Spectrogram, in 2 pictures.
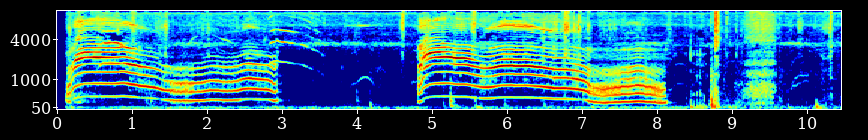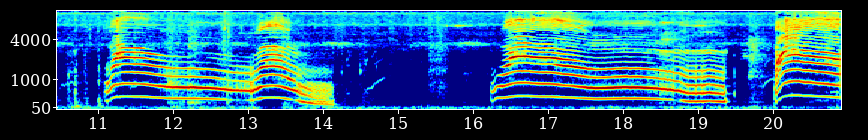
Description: Tiếng mèo kêu meow meow sound effects free download
Tiếng mèo kêu meow meow dùng để đuổi chuột cực kỳ hiệu quả..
